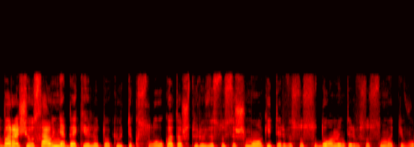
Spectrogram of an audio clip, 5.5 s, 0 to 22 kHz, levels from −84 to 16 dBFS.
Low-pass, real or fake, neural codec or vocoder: 10.8 kHz; fake; vocoder, 24 kHz, 100 mel bands, Vocos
